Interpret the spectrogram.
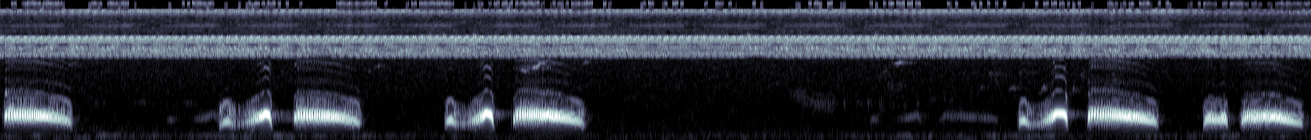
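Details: Spotted dove (tekukur) in vigorous voice, calling other birds to join in; bursts of soft low coos, hiccuping rising notes then longer coos, a silent gap of several seconds, then more phrases, with a steady high insect-like hiss throughout.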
